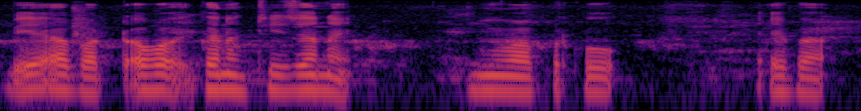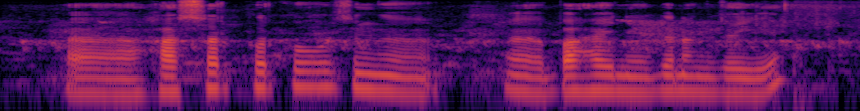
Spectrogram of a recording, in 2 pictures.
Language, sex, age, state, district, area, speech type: Bodo, male, 30-45, Assam, Udalguri, rural, spontaneous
